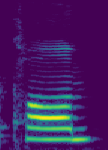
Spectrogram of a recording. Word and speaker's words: calm: pull back half and the same goes for calm and balm lip balm lip balm I hate saying this word because it reminds me of bum But bum and bomb are quite different, right? So the L is silent.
